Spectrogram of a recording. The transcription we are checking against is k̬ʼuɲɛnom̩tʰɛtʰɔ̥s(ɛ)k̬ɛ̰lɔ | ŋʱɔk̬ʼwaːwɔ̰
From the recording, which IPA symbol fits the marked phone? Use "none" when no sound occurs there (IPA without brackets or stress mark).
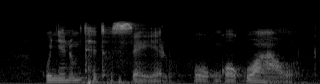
ɛ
